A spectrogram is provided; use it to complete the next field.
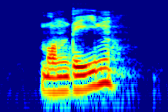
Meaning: elegant, posh, glamorous, fashionable
- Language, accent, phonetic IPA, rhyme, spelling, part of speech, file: German, Austria, [mɔnˈdɛːn], -ɛːn, mondän, adjective, De-at-mondän.ogg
